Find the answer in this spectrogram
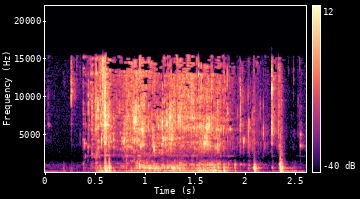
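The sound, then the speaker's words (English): Water squeezed out and pouring into a glass, a steady splashing trickle for a couple of seconds with a few sharper drips and spurts near the end, no voices. “Let's squeeze some of that out. Is that enough for you?”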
